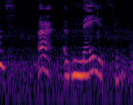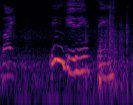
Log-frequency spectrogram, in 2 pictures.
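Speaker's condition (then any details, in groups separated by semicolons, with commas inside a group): Cerebral palsy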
